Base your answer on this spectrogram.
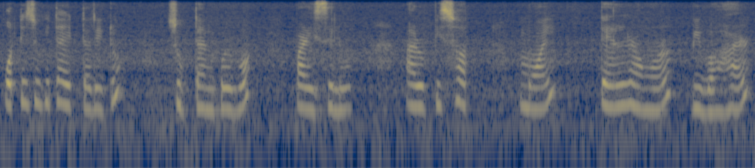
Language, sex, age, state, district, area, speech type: Assamese, female, 60+, Assam, Nagaon, rural, spontaneous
